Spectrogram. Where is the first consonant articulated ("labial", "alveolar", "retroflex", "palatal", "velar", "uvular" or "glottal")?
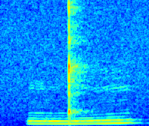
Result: velar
